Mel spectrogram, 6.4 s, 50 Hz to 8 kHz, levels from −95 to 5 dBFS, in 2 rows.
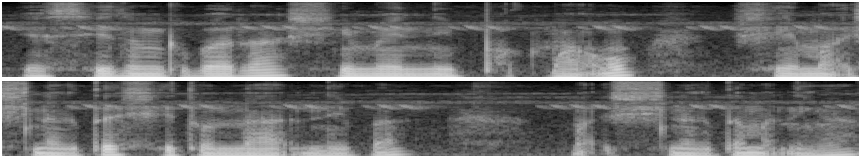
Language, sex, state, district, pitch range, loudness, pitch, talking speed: Garo, male, Meghalaya, South Garo Hills, 90-105 Hz, -19 LUFS, 95 Hz, 130 wpm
